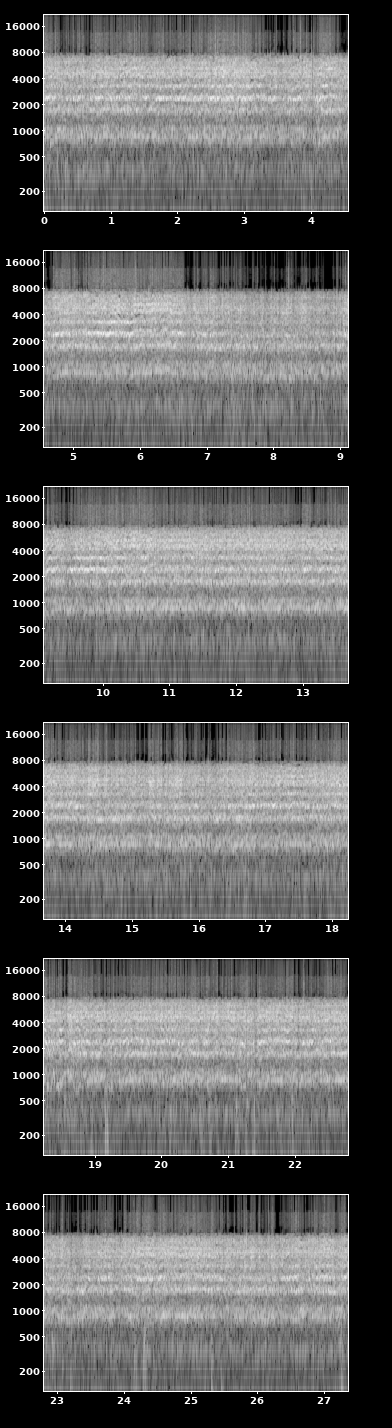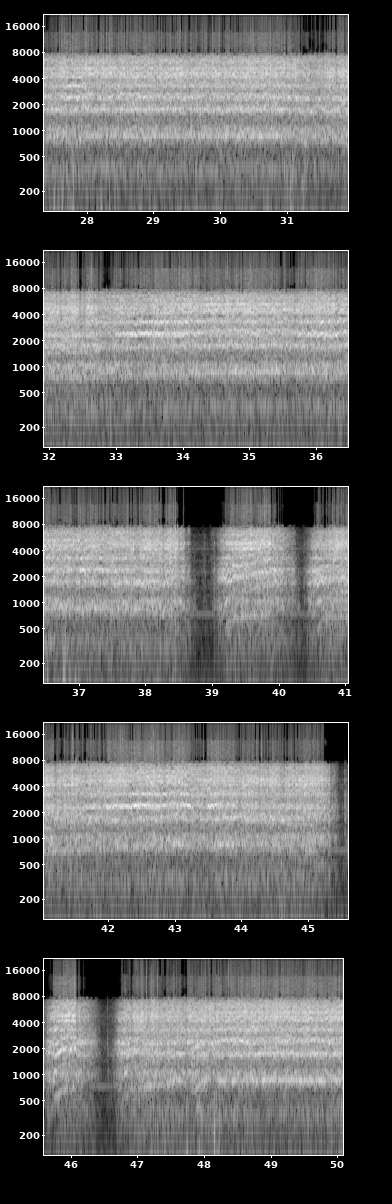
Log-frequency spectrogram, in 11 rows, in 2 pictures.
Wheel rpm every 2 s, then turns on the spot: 220, 210, 220, 210, 210, 230, 230, 220, 230, 230, 230, 220, 230, 230, 240, 220, 210, 230, 220, 110, 140, 220, 150, 130, 230.
none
